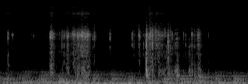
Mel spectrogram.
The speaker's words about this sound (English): Anyways, I, I get distracted easily, guys. Sorry. I'm sorry for chewing.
